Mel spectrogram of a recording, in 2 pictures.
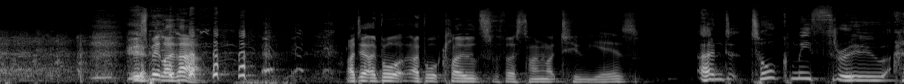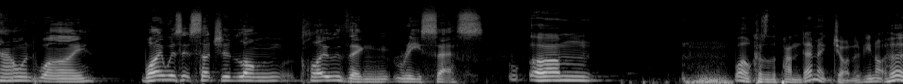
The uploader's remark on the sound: Having live music at The Moon Under Water has always been a point of contention with our guests. Our final live episode.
